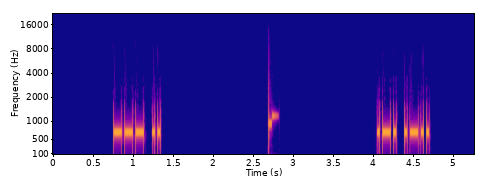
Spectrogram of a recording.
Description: Morse code, heard as a keyed tone, about 36 wpm, 700 Hz. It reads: OI RL
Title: Top Two Letter Combinations in Words 35wpm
